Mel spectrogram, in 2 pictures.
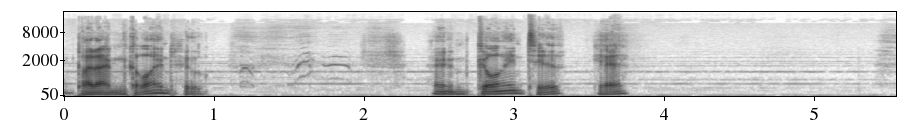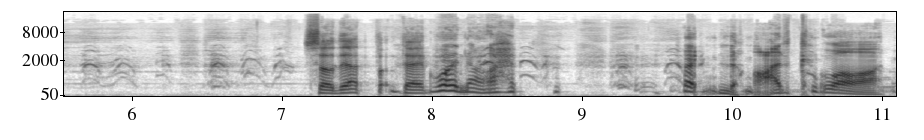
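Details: Aphasia after stroke, with broken, incomplete phrases.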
